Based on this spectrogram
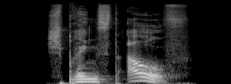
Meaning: second-person singular present of aufspringen
- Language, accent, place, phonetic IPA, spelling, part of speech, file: German, Germany, Berlin, [ˌʃpʁɪŋst ˈaʊ̯f], springst auf, verb, De-springst auf.ogg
